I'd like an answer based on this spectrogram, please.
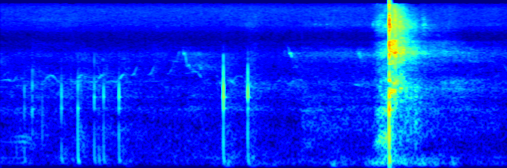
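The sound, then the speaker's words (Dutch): A golf club strikes a ball with a single sharp, fairly loud crack and a short noisy tail, preceded by several faint, scattered clicks and ticks. “Ode aan Payne Stewart, de beste swing aller tijden. Dus ik ga deze swing maken. Laat maar even een bal voor.”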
